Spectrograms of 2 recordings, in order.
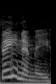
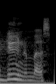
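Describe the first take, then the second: First: The word begins with a th sound. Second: The word begins with a d sound. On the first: The speaker calls it right. "It's thenemy, something like that" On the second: The speaker calls it wrong. "We always say dunamis, but it's not right"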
